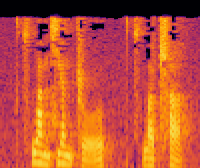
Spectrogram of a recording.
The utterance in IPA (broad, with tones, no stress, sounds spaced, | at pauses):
t͡sʰ w a˥˧ n ɕ j ɛ˥˩ n ʈ͡ʂ o˨˩˦ ʊ̯ | t͡sʰ w ä˧˥ ʈ͡ʂʰ ä˥˩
